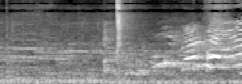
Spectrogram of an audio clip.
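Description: Children playing and calling out over background music, with a high child's voice rising near the end.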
